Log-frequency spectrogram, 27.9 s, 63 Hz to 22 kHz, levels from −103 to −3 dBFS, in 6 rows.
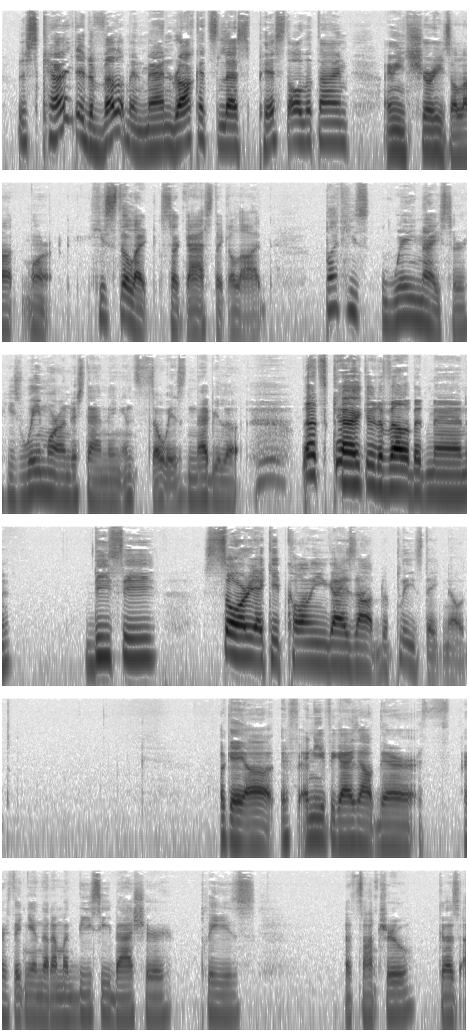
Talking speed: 155 wpm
